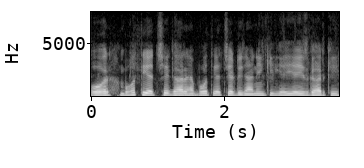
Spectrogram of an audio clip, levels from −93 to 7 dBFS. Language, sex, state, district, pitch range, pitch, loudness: Hindi, male, Chhattisgarh, Kabirdham, 155-170 Hz, 160 Hz, -15 LUFS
